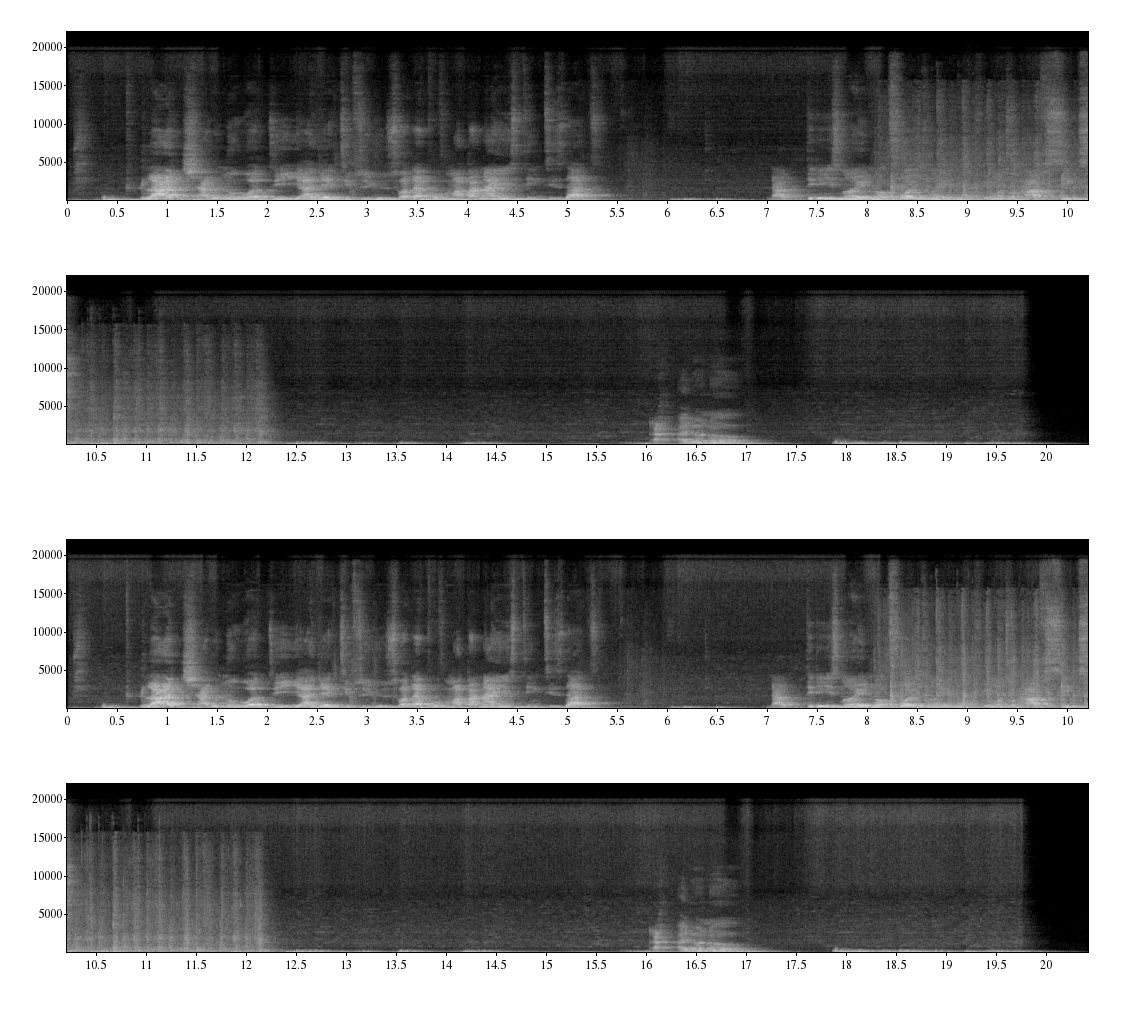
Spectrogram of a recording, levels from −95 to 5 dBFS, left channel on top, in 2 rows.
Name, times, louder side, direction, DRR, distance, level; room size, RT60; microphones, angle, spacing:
voice 1, 0.1-5.3 7.0-10.3 16.0-17.1, right 1 dB, 15° right, 2 dB, 0.6 m, -23 dB
sound 1, 2.6-3.3 5.2-6.0 7.8-12.2, right 2 dB, 90° right, 0.9 m, -33 dB
voice 2, 12.4-12.7 13.1-13.2 14.1-14.3 15.9-16.0 17.9-18.8 19.2-19.8, right 1 dB, 75° right, 2 dB, 1.2 m, -29 dB
7.3 x 3.3 x 5.1 m, 0.69 s
head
